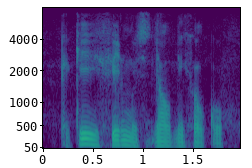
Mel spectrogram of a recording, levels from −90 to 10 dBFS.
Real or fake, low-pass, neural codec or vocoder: real; 7.2 kHz; none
